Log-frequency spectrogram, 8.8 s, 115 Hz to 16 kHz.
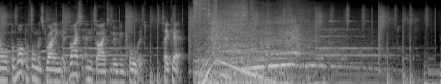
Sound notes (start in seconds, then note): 3.8 bike engine roaring; 6.8 upbeat music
